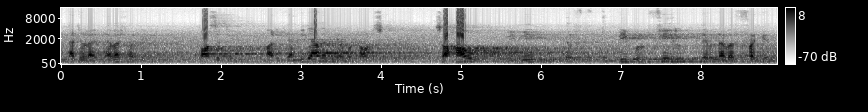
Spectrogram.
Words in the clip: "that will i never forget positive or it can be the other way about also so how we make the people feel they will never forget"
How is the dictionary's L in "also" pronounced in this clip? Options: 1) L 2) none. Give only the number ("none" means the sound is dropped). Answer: 2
